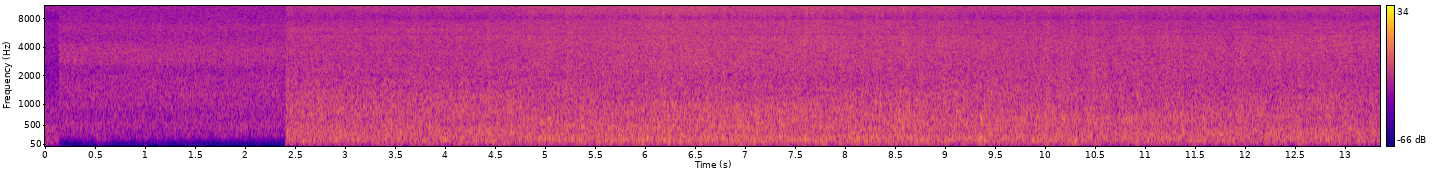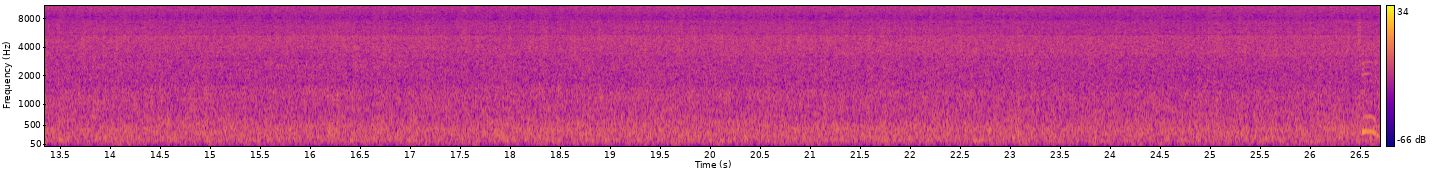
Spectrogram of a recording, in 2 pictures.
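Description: River water flowing in a broad, steady rush that starts abruptly and stays loud and constant throughout, close to the water, with no talk.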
